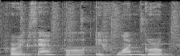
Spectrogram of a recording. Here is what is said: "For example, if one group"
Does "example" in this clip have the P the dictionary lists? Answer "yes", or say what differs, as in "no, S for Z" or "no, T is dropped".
yes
